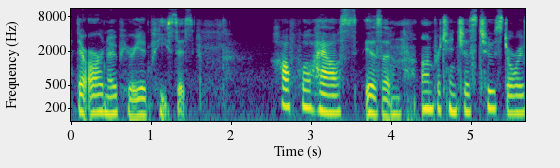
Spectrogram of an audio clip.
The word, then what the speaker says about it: Hofwyl: Dent affixed the name Hofwyl, pronounced Hofwyl, after the Swiss agricultural school he attended.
